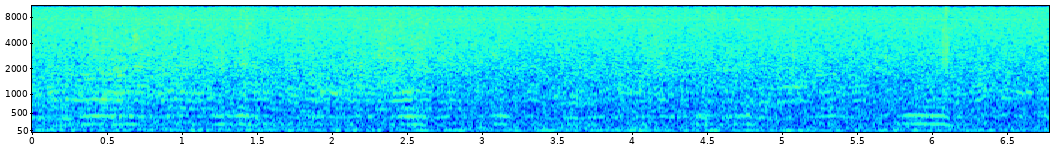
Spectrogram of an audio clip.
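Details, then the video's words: Buckfast bees coming and going at their hive entrance, afternoon of 26 July 2013; short low buzzes flicker in and out every second or so above a constant colony drone. "Beehive Entrance Buckfast Bees"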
